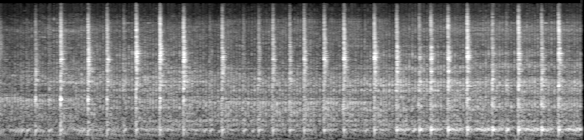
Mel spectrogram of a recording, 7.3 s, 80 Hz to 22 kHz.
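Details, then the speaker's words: 1985 Honda CR500 two-stroke engine in a 2007 CRF450R frame, choke off, muffler fitted: sharp, even popping about three times a second over a rich, smoky idle and revs, firing steadily, sounds like it has a cam; normal idle and revs. "it sounds pretty good huh it it's still a bit Rich which is okay sounds like it has a cam in it you know"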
